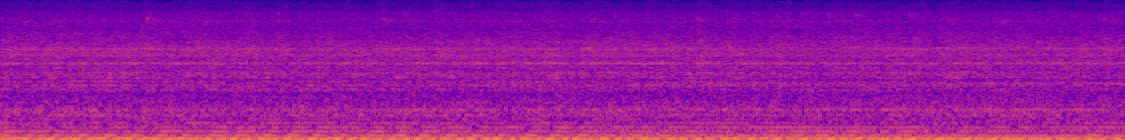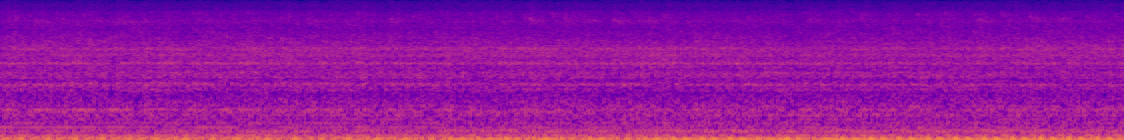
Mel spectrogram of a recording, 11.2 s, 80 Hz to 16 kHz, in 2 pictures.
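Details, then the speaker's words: GMC Sierra swapped from 4.3 to 5.3 V8 with a mild cam, new tune, cold start after a couple weeks sitting: deep steady idle with gentle rhythmic lope, not choppy, healthy. "It's a cold start, hadn't been started in, I don't know, maybe a couple weeks now. You can definitely tell it has a cam. It's not like crazy choppy, but you can for sure tell."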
